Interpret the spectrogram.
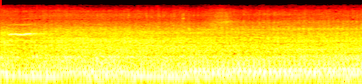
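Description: Motor scooter and motorcycle engines running steadily on the move, a low even hum under road noise.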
